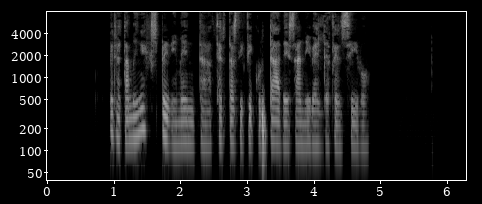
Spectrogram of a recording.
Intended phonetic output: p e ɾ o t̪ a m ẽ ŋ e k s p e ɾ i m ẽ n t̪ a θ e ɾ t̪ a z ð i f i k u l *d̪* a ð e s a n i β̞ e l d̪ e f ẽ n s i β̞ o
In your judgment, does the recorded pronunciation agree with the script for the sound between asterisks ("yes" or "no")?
no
